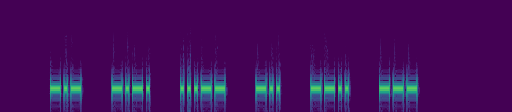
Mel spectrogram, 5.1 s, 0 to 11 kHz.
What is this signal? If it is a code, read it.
Morse code, heard as a keyed tone, about 36 wpm, spaced as for 20 wpm, 690 Hz. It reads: KC3DZO
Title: USA Call Signs - 3x Character Spacing - 35wpm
